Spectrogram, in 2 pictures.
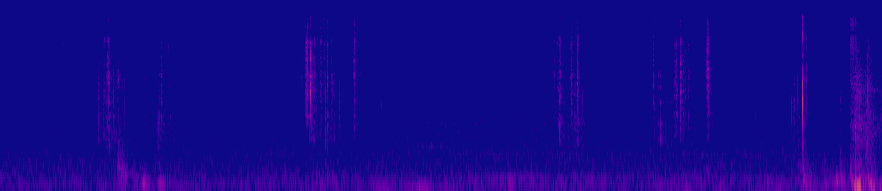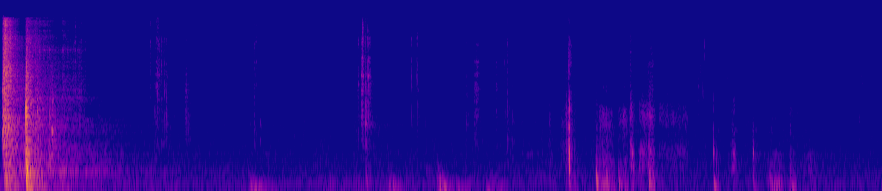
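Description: Chipmunk gnawing at a chestnut: scattered small clicks and crunches, with one loud crack about nine seconds in.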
